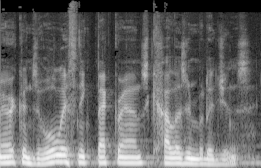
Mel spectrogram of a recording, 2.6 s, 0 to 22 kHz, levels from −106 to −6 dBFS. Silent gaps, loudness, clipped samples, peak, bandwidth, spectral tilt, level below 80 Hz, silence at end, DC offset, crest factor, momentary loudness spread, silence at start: none; -16 LUFS; under 0.1%; -2 dBFS; 20 kHz; -8 dB/octave; -56 dBFS; 0 s; under 0.1%; 14 dB; 6 LU; 0 s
